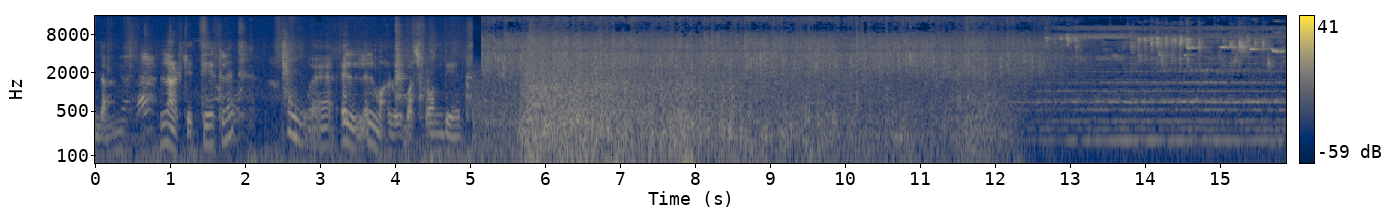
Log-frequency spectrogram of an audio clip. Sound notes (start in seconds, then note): 4.4 thunder and rain; 12.5 birds chirping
